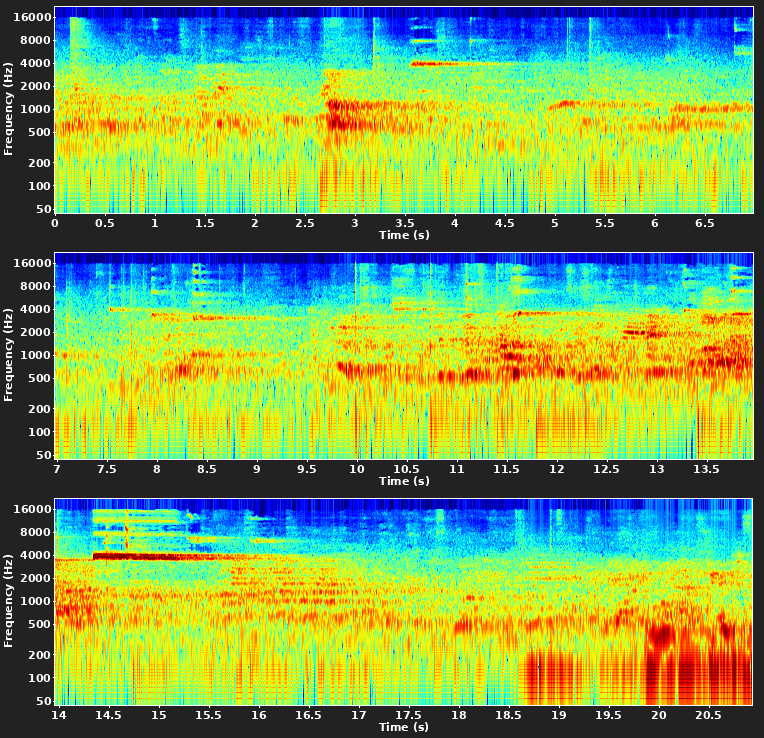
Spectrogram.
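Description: A crowd of spectators murmurs and calls out throughout.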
